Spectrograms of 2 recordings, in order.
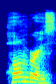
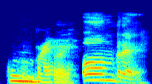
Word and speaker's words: hombre: Here's the thing you hear mispronounced in old 1930s, 1940s Western movies all the time. Hombres. Oh my God, awful. Hombre. Hombre, man.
